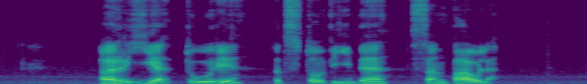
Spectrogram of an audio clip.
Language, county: Lithuanian, Kaunas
